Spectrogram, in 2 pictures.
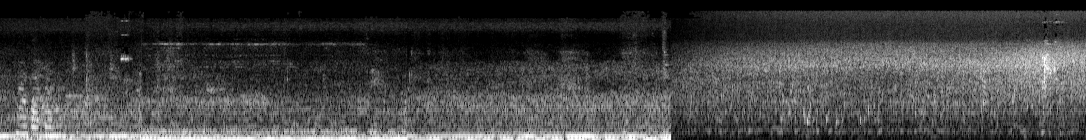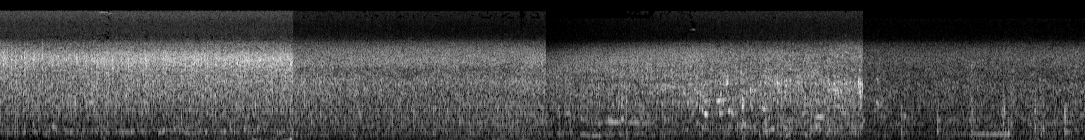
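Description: A steady low hum and rumble inside a moving cable car gondola for about ten seconds, then, after a sudden cut, the much quieter trickle and splash of a small garden waterfall and fountain running into a pond.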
